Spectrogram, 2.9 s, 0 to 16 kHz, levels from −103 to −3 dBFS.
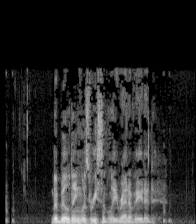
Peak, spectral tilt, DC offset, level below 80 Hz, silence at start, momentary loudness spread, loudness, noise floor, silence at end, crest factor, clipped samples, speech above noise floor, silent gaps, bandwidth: -6 dBFS; -5 dB/octave; under 0.1%; -58 dBFS; 0.75 s; 14 LU; -23 LUFS; -57 dBFS; 0.6 s; 20 dB; under 0.1%; 34 dB; none; 11.5 kHz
